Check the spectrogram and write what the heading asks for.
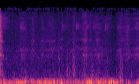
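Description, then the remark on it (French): Strong wind blows across a beach near the Plage des Dames, buffeting the microphone with a continuous low, roaring rumble that swells in gusts; no one speaks. “Je vais laisser le vent parler à ma place.”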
